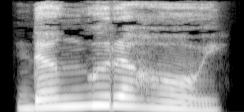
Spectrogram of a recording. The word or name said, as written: ಡಂಗುರಹುಯ್ಯು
